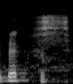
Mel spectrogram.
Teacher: It is breakfast, and break is self the stress, so it is going to be breakfast. Break is a louder, longer, and higher pitch.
